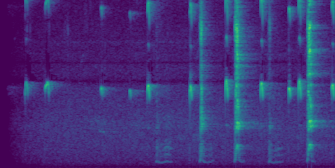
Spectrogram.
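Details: A red squirrel (Sciurus vulgaris) calls with thin, high squeaks, then a run of harsh, rasping chucks.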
